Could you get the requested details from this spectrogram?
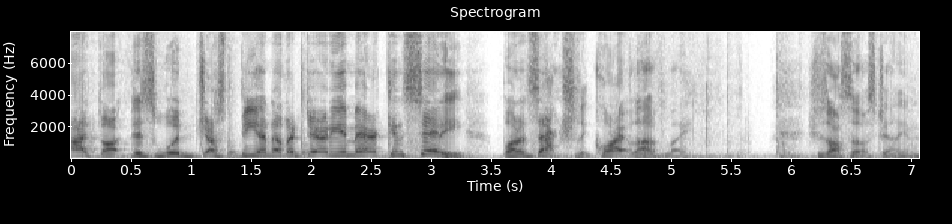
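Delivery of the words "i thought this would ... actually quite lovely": strong put-on British accent, very British, pitched up. Telling a story about a woman overheard in Chicago, quoting her in a very British accent. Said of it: "the woman said in her very British accent".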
